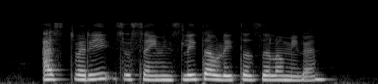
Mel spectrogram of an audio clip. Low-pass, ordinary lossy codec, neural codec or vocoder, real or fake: 7.2 kHz; none; none; real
